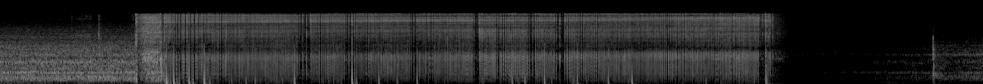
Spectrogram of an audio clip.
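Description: MAG welding arc from a Weldinger MEW 202 SYN synergic welder with 0.6 mm wire on thin steel sheet. It strikes about a second and a half in with a steady crackling hiss and fast crackles, and cuts off suddenly near the end. A steady hum comes before the arc.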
